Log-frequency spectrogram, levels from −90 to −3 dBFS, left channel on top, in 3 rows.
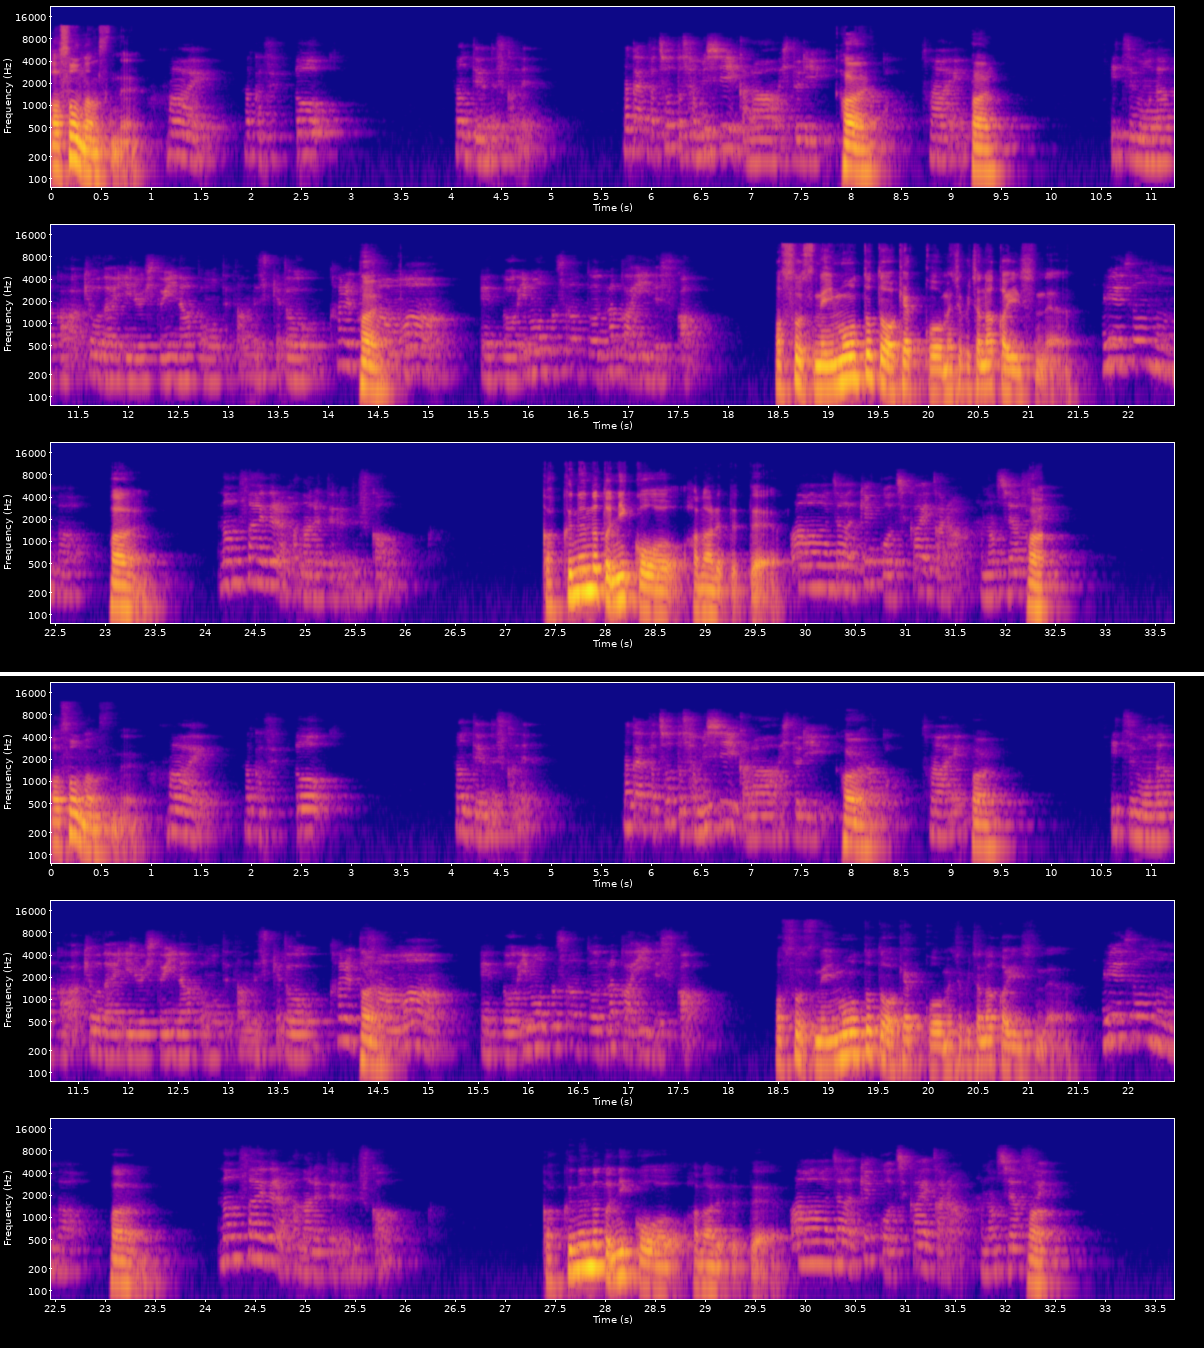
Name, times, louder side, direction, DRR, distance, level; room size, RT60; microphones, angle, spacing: voice 1, 0.0-0.9 7.9-8.3 9.2-9.5 14.3-14.6 18.5-21.4 23.1-23.5 27.4-29.8 32.2-32.4, left 5 dB, 55° left, 0.3 m, -21 dB
voice 2, 1.1-1.6 1.9-2.7 4.0-4.8 5.7-7.8 8.2-8.3 8.7-9.2 10.7-15.1 15.5-17.7 21.7-22.8 24.1-25.8 29.9-32.4, equal, 5° left, 1.8 m, -39 dB
13.5 x 5.5 x 2.8 m
head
